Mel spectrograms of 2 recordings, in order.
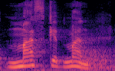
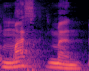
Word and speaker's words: Maskman: Dice, bueno, los escucho siempre y soy profe de inglés y no puedo evitar Ay, evitar querer corregir la pronunciación cuando dicen su amigo Masketman. Es Maskman. Sin la E y con T.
